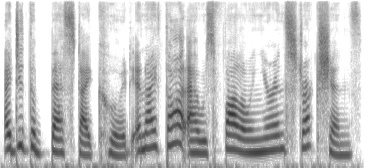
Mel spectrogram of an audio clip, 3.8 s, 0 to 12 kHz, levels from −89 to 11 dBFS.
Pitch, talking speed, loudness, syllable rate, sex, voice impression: 240 Hz, 220 wpm, -20 LUFS, 5.1 syllables/s, female, feminine, slightly adult-like, clear, slightly fluent, cute, slightly refreshing, friendly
